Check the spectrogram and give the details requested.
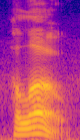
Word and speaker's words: hello: So when you say hello, you don't need any space in the mouth for that first syllable there. It's very quick. It uses that schwa sound, very little vocal energy. But then low, oh, we want that shape of stress.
